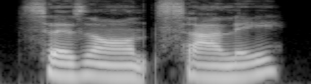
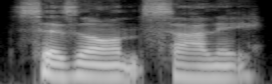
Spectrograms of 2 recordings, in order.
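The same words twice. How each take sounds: The two takes are said the same way.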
